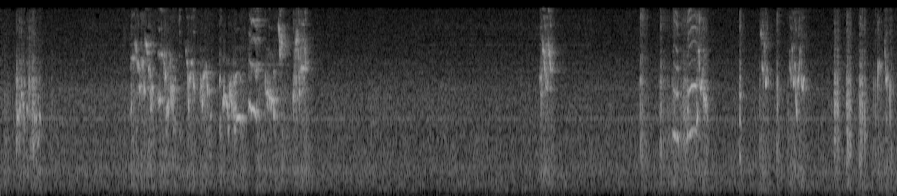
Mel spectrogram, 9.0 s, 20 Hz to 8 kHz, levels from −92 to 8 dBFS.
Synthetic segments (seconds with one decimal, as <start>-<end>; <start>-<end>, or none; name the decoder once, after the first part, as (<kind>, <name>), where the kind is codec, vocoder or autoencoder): 0.8-1.7 (vocoder, Vocos); 4.1-5.9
